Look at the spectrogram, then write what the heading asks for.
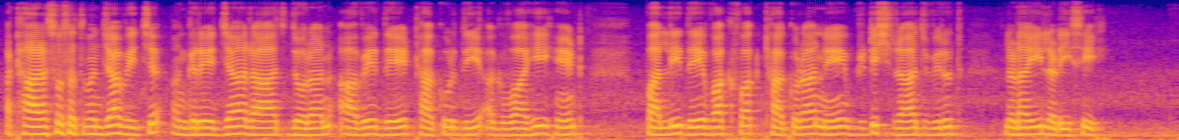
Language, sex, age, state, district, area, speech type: Punjabi, male, 18-30, Punjab, Mohali, urban, read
